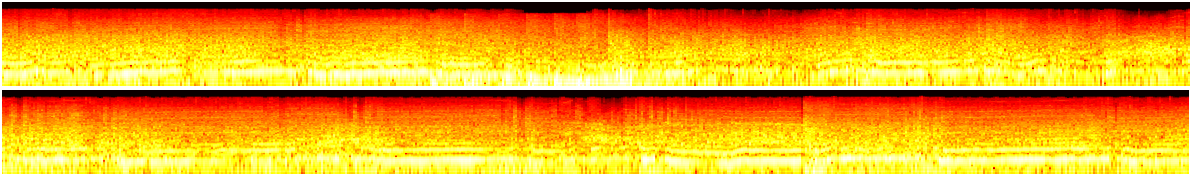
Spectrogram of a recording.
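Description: Tyres crunch and slide over gravel.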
